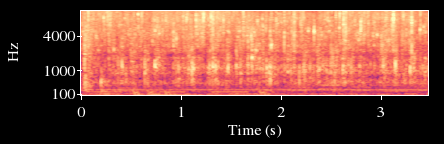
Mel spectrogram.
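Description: Fish and chips bubbling in a deep fryer: a continuous dense hiss and crackle of hot oil with a low steady hum beneath it, close and fairly quiet, with no talking.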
